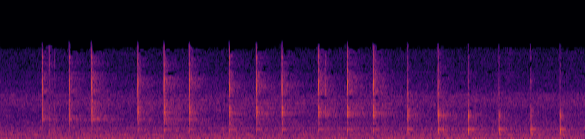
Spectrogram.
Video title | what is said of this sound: Parker Fly - How To Do A Fret Repair | dead sound can you hear the difference sounds like wood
